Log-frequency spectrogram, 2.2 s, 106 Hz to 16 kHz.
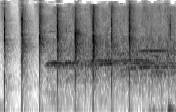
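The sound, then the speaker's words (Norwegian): A quick, steady run of hand claps, roughly ten sharp bright smacks at an even pace, with a faint sustained tone humming underneath, clapping in and congratulating the 2020 Eliteserien prediction contest winner. “Ja, du klapper den inn. Jeg klapper den inn.”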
